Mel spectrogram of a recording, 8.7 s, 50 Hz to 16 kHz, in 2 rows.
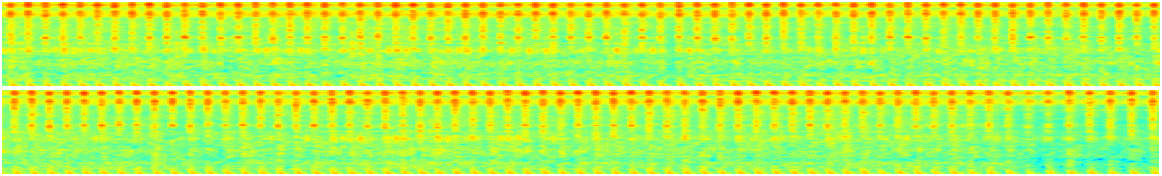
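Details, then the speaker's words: Qualcast Classic Petrol 35S cylinder mower fitted with a cheap replacement Chinese carburettor, jets adjusted: single-cylinder chugging about three beats a second, slightly uneven firings; runs a bit rough, blamed on the cheap carburettor. "It's all right. It's a bit rough, but cheap Chinese carburetor. What do you expect?"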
